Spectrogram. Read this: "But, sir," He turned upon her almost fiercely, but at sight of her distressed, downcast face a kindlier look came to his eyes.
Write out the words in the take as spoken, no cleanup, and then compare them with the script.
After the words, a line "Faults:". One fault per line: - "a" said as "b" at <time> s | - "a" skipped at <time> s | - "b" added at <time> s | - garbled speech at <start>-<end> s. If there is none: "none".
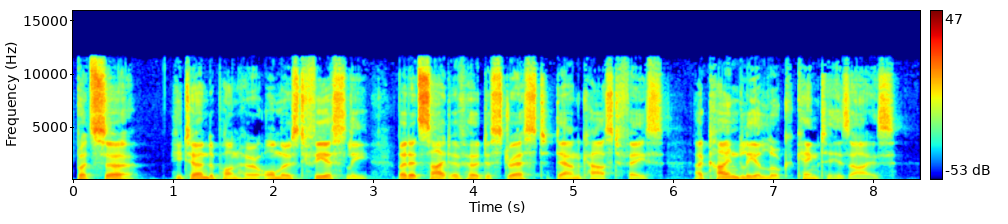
"But, sir," He turned upon her almost fiercely, but at sight of her distressed, downcast face a kindlier look came to his eyes.
Faults:
none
